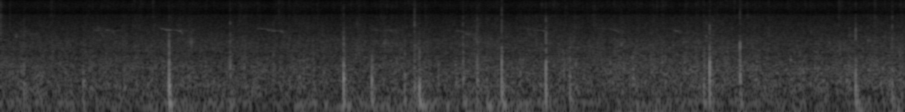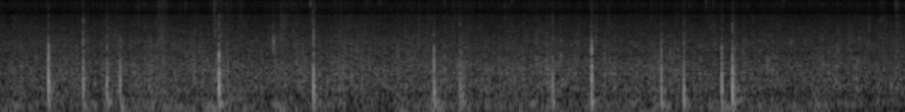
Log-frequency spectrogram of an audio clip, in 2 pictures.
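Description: Rain falling on leaves and wet ground: a steady hiss with many sharp drops tapping at irregular intervals.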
